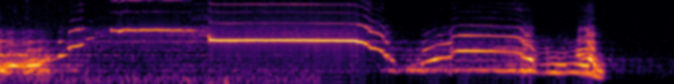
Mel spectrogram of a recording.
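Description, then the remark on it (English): Imitation elk calls blown on tuned diaphragm calls, mimicking a vocal herd of elk: a rising squeal climbs into a long, loud, high whistle, then drops into a series of shorter, lower, wavering mews before cutting off. “Birds chirped and fluttered about in the trees overhead as I tuned my diaphragm calls and resumed this charade of a vocal herd of elk bantering among themselves.”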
